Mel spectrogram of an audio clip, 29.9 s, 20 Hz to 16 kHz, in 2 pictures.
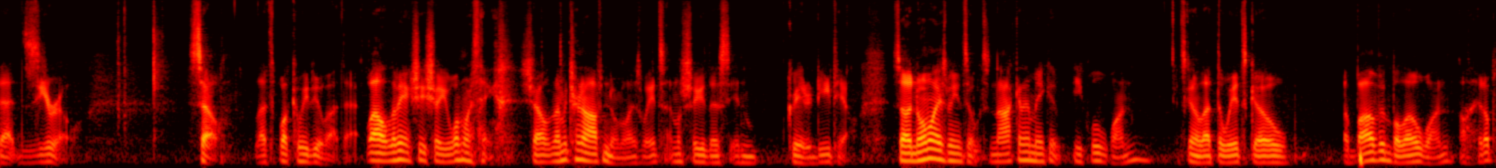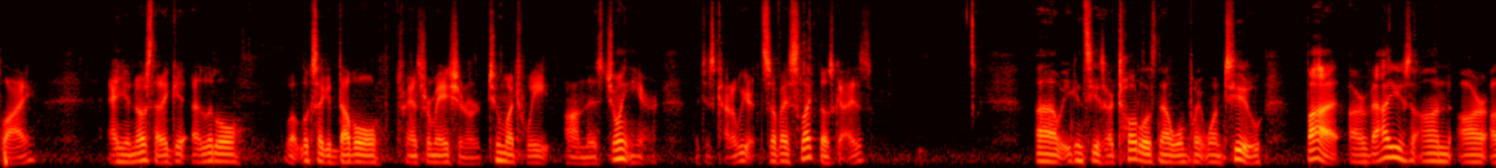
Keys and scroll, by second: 1.0 F8, 22.8 F8.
